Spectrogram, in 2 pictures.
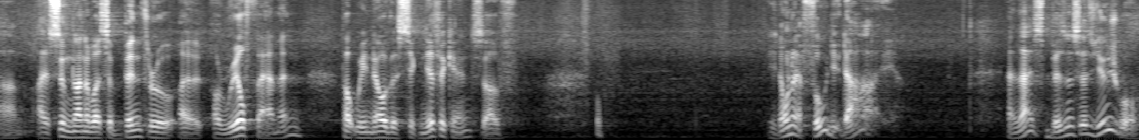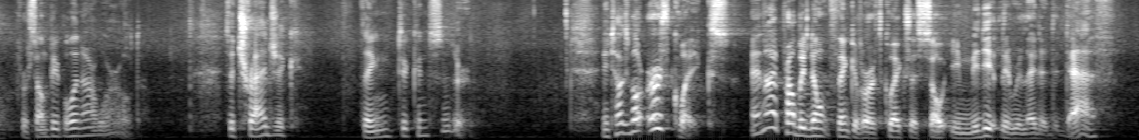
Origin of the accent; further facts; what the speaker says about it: Milwaukee, Wisconsin, United States; But, you know, it's still pretty theoretical for a kid growing up in Milwaukee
